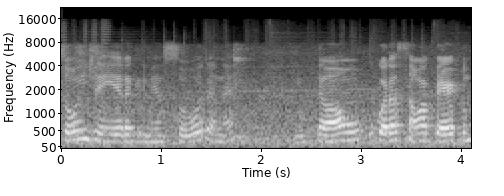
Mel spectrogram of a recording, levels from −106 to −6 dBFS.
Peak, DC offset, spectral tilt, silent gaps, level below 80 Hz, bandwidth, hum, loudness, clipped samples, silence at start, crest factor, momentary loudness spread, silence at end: -4 dBFS; under 0.1%; -5.5 dB/octave; none; -50 dBFS; 14 kHz; none; -21 LUFS; under 0.1%; 0 s; 18 dB; 16 LU; 0 s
